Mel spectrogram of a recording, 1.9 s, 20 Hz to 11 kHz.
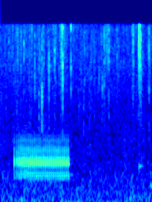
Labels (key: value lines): label: biophony, croak
recorder: SoundTrap 500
